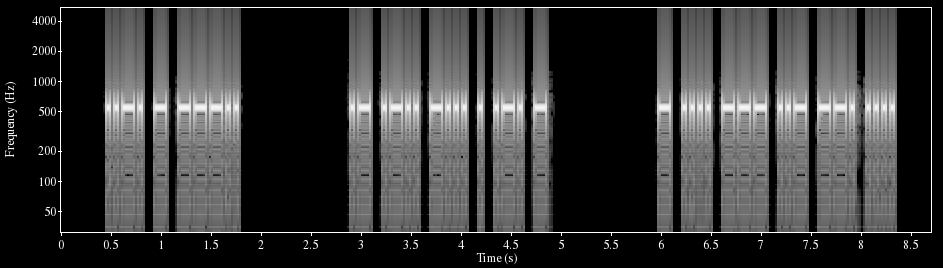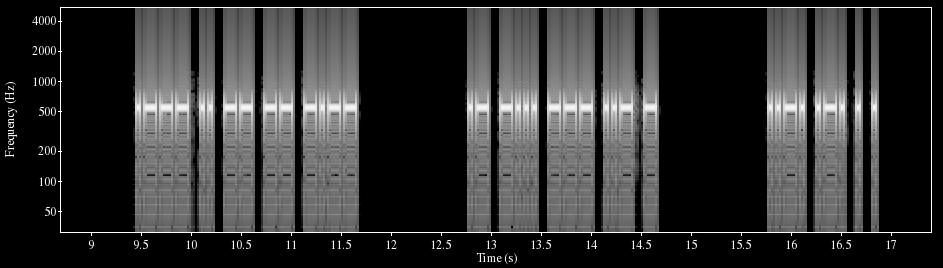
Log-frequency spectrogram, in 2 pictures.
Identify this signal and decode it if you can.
Morse code, heard as a keyed tone, about 30 wpm, 550 Hz. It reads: FT8 ALBERT THOUGH JIMMY ABOUT FREE
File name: Ultimate Word List / 30WPM Ultimate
